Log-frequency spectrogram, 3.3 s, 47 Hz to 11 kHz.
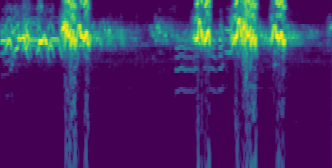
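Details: Osprey nest at Dunrovin Ranch with a live fish, 7:32 AM, 24 June 2018; shrill rising and falling whistled chirps alongside a few loud snapping knocks.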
